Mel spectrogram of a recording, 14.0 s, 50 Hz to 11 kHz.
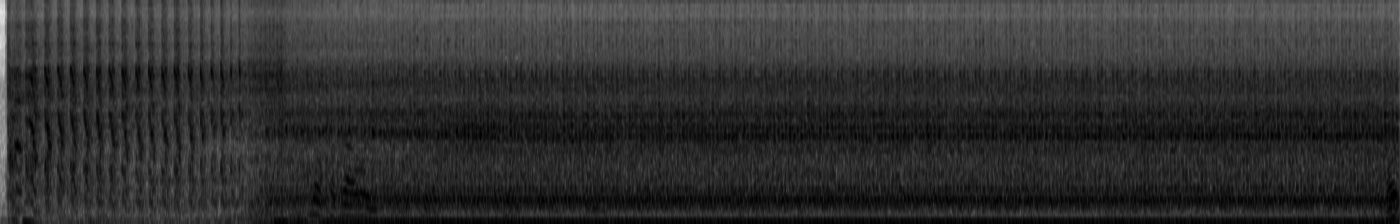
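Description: Starter cranking a Kia Sportage 2's two-litre four-cylinder common-rail diesel in rapid even pulses, the engine catching after about two and a half seconds and settling into a steady idle. It idles with its injector return lines feeding syringes for a back-leak test.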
